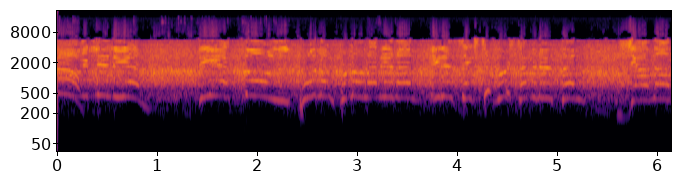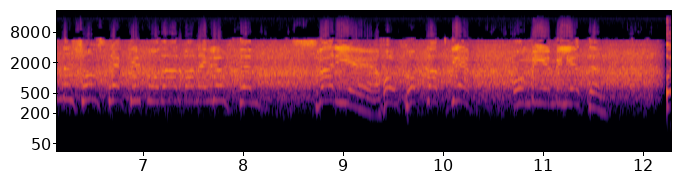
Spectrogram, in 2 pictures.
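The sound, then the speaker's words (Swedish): A stadium crowd of about 50,000 roars after Sweden scores 1-0 against Italy in a World Cup qualifier, a loud, dense wall of cheering and shouting that stays steady throughout, with an excited voice calling out over it. “Vi var ju några stycken, vi var 50, styck, 50 000 till som skrek där bak.”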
